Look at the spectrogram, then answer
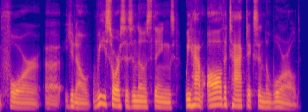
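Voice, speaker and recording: A man with a fairly low voice talks as a guest in a casual interview. He rambles and halts, often breaking off and starting his phrases again. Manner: rambling, halting, self-interrupting. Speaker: interview guest, marketer and musical creator.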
